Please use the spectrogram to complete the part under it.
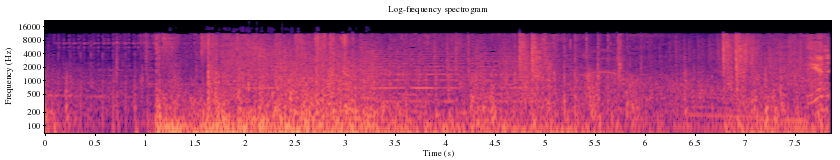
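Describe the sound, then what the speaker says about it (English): A video game explosion as an ammo supply is destroyed: a sudden loud boom that stays as a dense, roaring crash of debris and blasts, lasting several seconds with further bursts near the end. "The enemies have destroyed our ammo supply, but the battle is far from over."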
